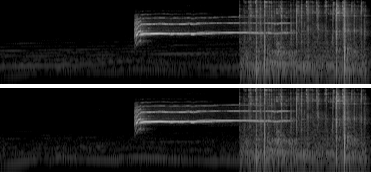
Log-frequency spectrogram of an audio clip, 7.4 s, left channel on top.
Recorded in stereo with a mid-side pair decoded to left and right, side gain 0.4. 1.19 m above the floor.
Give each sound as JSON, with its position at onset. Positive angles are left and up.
{"t": 2.7, "sound": "a scream", "azimuth_deg": 5, "distance_m": 1.3}
{"t": 4.8, "sound": "keys jangling", "azimuth_deg": -10, "distance_m": 0.7}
